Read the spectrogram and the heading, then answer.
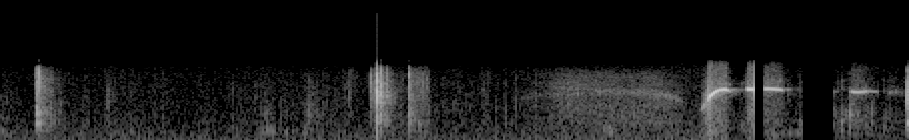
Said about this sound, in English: When I whistled, I heard a weird noise in my ear.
